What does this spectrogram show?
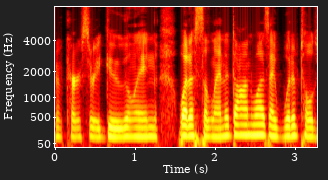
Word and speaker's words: solenodon: Is selenon right? It is right. Yes.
